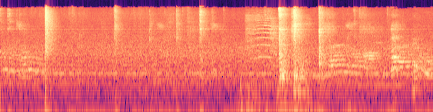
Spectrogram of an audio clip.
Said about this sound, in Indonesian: Pintunya kamu buka sendiri. Pintu itu siapa yang buka?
